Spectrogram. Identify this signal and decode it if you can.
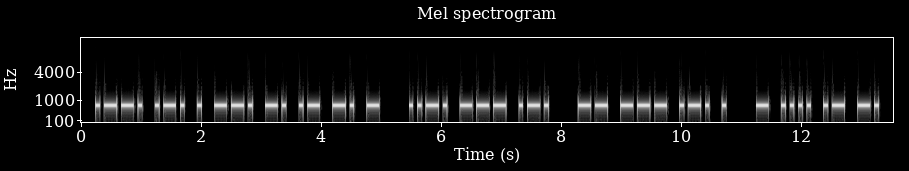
Morse code, heard as a keyed tone, about 17 wpm, 700 Hz. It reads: PREGNANT FOR MORE THAN
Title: Sentences from Top 1000 Words - Review Part 6 - 17wpm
